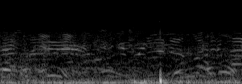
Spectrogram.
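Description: Distant voices of players and spectators calling across an open field, with a steady low wind rumble on the microphone and a single short thump about one and a half seconds in.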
